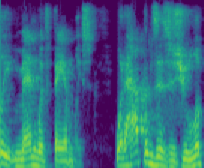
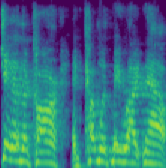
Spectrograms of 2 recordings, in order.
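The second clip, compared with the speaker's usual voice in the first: mock frantic yelling, much higher and slower; 6 semitones higher than usual. Retelling how someone came back yelling to get in the car, imitating frantic yelling. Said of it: "he is flipping out".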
